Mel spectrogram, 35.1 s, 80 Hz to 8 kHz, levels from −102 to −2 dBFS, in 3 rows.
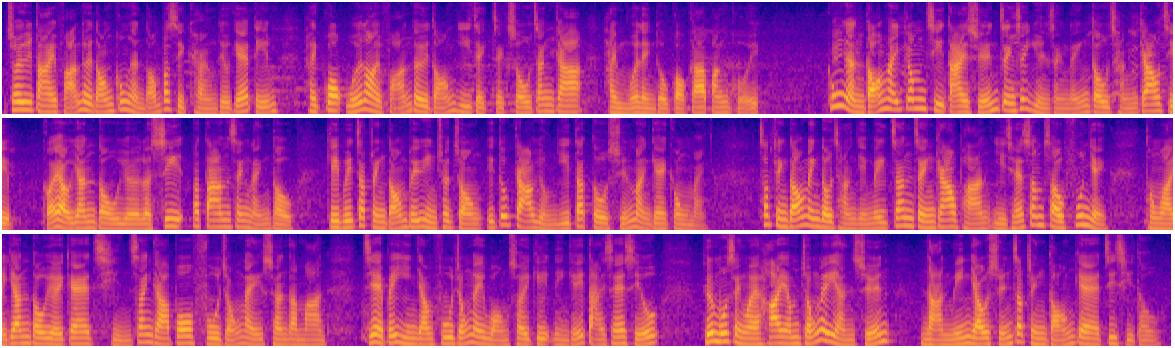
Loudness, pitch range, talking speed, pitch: -24 LUFS, 135-175 Hz, 270 characters per minute, 150 Hz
